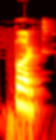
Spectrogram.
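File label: "пӧрт", Komi, female; kpv audio dict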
